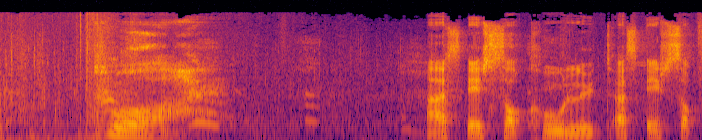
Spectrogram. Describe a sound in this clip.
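A young woman cries out and groans in pain close by.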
